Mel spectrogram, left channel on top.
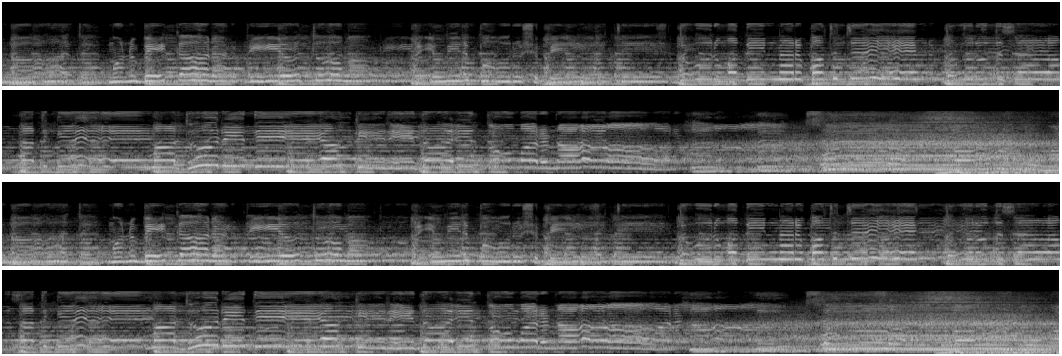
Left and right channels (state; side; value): normal; both; correlation 0.71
